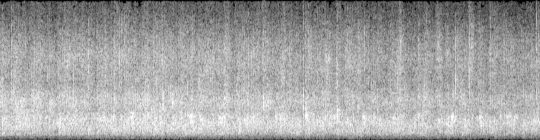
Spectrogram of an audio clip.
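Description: An audience at the Mayflower Hotel in Washington claps in dense, steady applause, loud and unbroken for the whole stretch, with no voices over it.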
